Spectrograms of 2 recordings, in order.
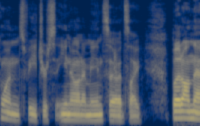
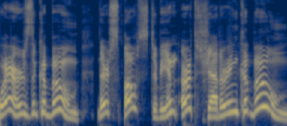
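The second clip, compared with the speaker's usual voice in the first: very high, loud little cartoon character voice; 14 semitones higher, 5 dB louder than usual. Showing the others a Marvin the Martian voice. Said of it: "That's really good".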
